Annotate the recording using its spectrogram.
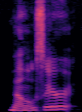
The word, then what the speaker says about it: Melzer: So my name is Elana, E-L-A-N-A dot Melzer, and that's spelled M as in Mary, E-L, Z as in zebra, E-R.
